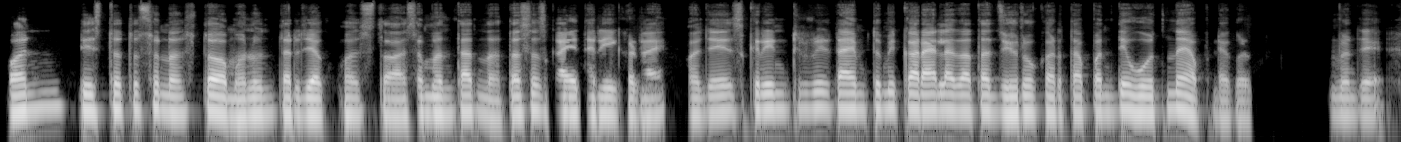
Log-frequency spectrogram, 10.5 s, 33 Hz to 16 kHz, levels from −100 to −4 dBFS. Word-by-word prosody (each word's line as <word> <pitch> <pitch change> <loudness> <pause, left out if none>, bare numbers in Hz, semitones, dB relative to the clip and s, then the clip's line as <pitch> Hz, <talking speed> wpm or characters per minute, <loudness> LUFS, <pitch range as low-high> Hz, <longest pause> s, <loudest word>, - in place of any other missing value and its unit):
पण 130 +3 +3 0.3
दिसतं 130 0 +2
तसं 140 0 -1
नसतं, 125 0 +3
म्हणून 115 +2 +1
तर 115 0 +2
जग 115 0 +4 0.2
फसतं. 115 0 -3
असं 110 +3 -3
म्हणतात 120 +1 +1
ना, 105 -4 -3
तसंच 125 +1 +1
काहीतरी 120 -1 +1
इकडे 110 -1 -3
आहे. 110 - -2 0.2
म्हणजे 120 +3 -1
स्क्रीन 135 +2 0
फ्री 145 +2 -2
टाईम 140 -1 +3
तुम्ही 140 0 0
करायला 135 -1 +4
जाता, 130 0 +2
झीरो 125 0 +1
करता, 120 0 -1
पण 125 +1 -3
ते - - +4
होत 125 0 +2
नाही 140 -2 +3
आपल्याकडं 100 -2 -5 0.7
म्हणजे, 110 0 -5
125 Hz, 170 wpm, -24 LUFS, 115-135 Hz, 0.7 s, जग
